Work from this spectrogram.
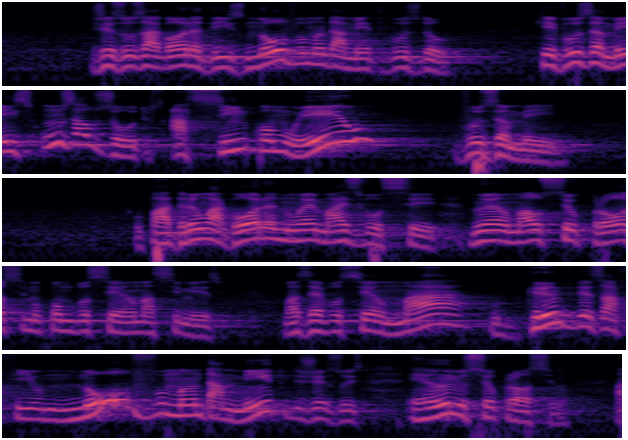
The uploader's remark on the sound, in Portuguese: no culto presencial e transmitido ao vivo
